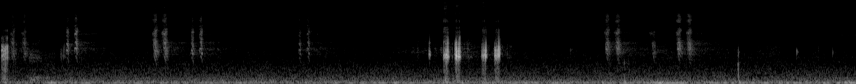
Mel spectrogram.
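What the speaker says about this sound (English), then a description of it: "Let's see the birds" Birds squawking on a roof in a park on a Sunday, with scattered harsh calls, several near-together squawks midway, over a low outdoor rumble.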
